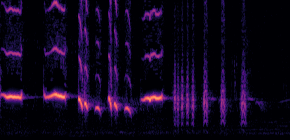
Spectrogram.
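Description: Chestnut-vented Warbler song: two clear, high whistles, then quick slurred notes, another long whistle, and a closing run of scratchy chattering notes. No other sounds.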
